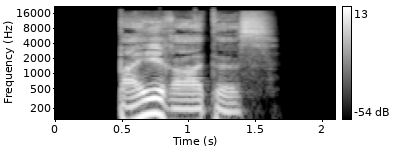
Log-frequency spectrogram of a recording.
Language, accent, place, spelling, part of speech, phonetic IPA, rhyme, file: German, Germany, Berlin, Beirates, noun, [ˈbaɪ̯ˌʁaːtəs], -aɪ̯ʁaːtəs, De-Beirates.ogg
- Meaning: genitive singular of Beirat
